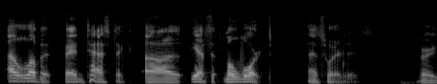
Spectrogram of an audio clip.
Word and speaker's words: Malort: But Carol says it's one syllable. Malort.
